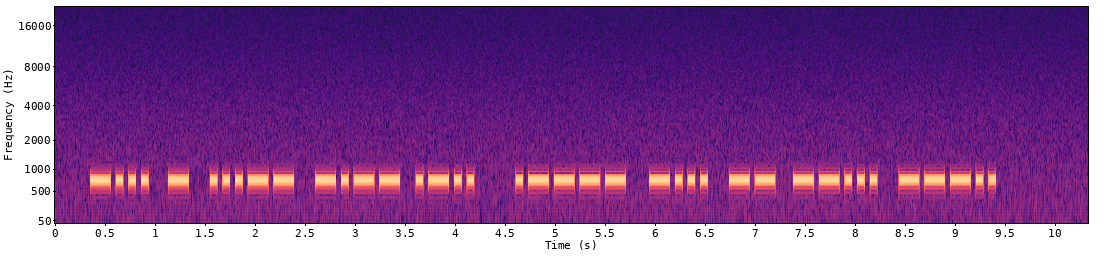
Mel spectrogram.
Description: Morse code, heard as a keyed tone, hand-sent with a paddle, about 19 wpm, 750 Hz. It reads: BT3YL 1BM78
